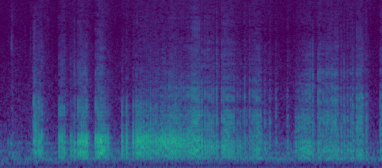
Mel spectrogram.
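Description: A hand pulls the metal zipper slider along the center seam of a black fabric suitcase, zipping it. A series of short rasping bursts builds into longer, steadier zipping runs, with a dry midrange texture that fades out at the end.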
